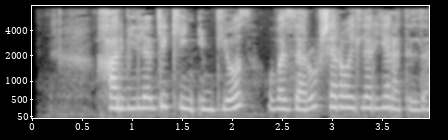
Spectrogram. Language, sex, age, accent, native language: Uzbek, female, 19-29, Surxondaryo, Uzbek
